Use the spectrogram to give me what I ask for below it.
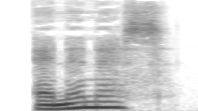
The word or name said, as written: ananas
